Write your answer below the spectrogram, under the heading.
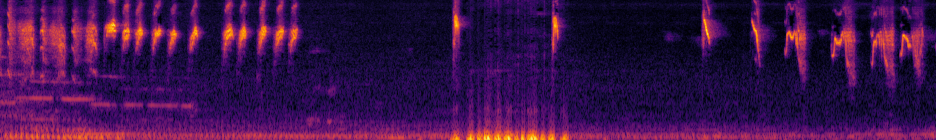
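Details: Female sogon calling to males, used as a lure to make males sing and come into breeding condition; quick run of high sharp chirps, then a burst of low rumbling noise, then scattered thin chirps.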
